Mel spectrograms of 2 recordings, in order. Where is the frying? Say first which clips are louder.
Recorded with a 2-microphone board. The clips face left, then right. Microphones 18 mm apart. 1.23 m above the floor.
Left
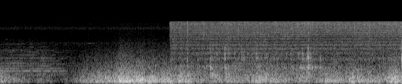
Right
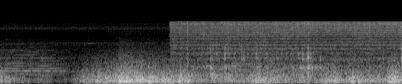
Even; 5° left (ahead or behind).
